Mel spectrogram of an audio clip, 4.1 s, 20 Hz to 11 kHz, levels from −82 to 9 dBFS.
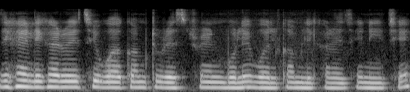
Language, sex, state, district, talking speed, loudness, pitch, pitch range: Bengali, female, West Bengal, Dakshin Dinajpur, 160 wpm, -14 LUFS, 195 Hz, 185-205 Hz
